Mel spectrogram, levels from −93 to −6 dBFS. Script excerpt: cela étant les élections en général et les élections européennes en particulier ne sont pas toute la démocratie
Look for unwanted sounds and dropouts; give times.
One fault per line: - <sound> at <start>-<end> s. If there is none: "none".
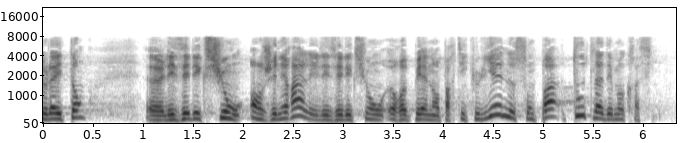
none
